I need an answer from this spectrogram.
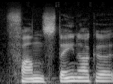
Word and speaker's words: Van Steenacker: As said, my name is a Dutch name. Van Steenacker is the pronunciation in Dutch.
